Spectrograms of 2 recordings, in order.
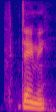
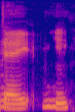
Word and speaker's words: Damie: Of course, I get to be joined by, do you say, how do you say it, Dammy or Dami? Damie. Like Damie? day me. Yeah. Damie? That sounds a little too close to date me at that point.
